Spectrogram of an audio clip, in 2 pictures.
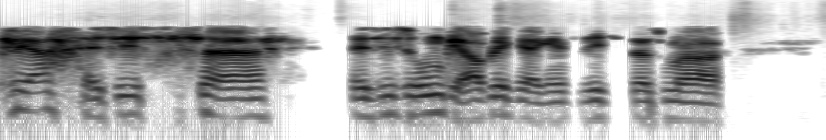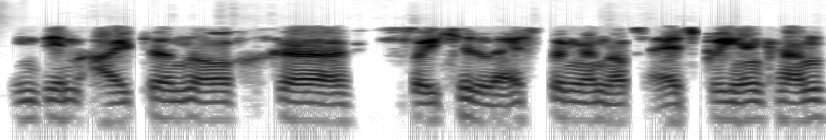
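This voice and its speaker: With long, frequent pauses, a man delivers his words at a very slow pace. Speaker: ice hockey player. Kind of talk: interview. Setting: phone call.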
